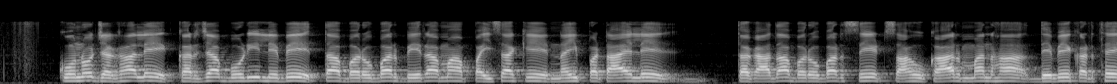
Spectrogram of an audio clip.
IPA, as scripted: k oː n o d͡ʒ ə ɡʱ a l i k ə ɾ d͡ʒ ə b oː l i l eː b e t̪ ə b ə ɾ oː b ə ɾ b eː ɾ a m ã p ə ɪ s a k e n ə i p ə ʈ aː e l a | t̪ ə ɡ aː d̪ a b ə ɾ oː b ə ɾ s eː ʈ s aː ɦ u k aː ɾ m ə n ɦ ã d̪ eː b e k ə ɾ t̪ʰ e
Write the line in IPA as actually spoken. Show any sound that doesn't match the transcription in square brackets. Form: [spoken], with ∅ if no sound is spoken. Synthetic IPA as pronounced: k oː n o d͡ʒ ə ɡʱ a l [e] k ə ɾ d͡ʒ [a] b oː [ɽ] i l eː b e t̪ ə b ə ɾ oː b ə ɾ b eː ɾ a m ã p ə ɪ s a k e n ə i p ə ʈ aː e l [e] | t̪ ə ɡ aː d̪ a b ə ɾ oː b ə ɾ s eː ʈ s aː ɦ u k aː ɾ m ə n ɦ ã d̪ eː b e k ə ɾ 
